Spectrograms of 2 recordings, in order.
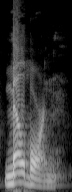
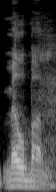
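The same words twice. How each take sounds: First: "Melbourne" with a full -born and the r sounded; the American-style "Melbourne", MEL-born. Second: "Melbourne?" said MEL-bun, quiet and clipped; soft "Melbourne?" as MEL-bun; the Australian-style "Melbourne?", MEL-bun. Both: Shown as a demonstration. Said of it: "different pronunciations of Melbourne".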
